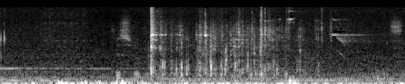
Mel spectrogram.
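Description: A cluster of light clicks and clinks, from about a second in to near three seconds, as a weld mold and copper ground wire are handled against the top of a copper ground rod. A low steady hum runs underneath.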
